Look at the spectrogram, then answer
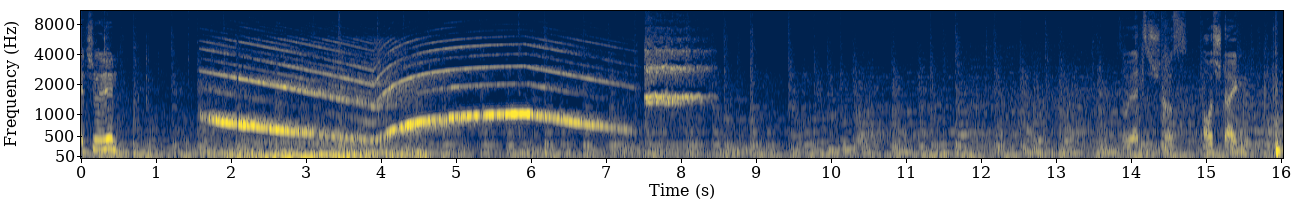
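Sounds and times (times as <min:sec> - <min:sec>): police siren wailing: 0:01.6 - 0:08.5.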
